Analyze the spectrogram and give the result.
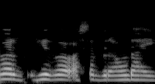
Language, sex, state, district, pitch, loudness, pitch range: Marathi, female, Maharashtra, Dhule, 215 Hz, -26 LUFS, 205-230 Hz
